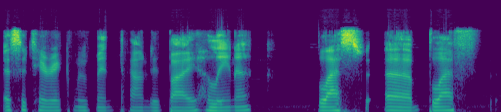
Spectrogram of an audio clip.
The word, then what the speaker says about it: Blavatsky: So that's how you pronounce that name, Blavatsky.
